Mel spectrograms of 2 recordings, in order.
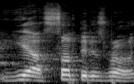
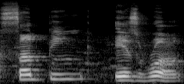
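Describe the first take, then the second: First: Said in the usual way. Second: Drawn-out, deliberate "Something is wrong"; retold grave verdict, slowly spaced; slow, weighty verdict. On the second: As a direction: stretch "Something", then land "is wrong". Doctor's verdict repeated slower for weight.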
